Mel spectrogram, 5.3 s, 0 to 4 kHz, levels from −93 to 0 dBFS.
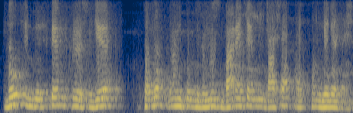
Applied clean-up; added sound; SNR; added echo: neural separator model SepFormer DNS4.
